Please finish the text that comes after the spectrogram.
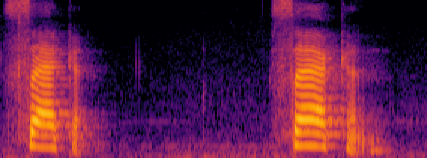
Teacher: the easiest of the ordinal numbers it has two syllables so make sure that you put the primary stress on the beginning of the word second the O in the last part is weak so don't · The O in the last part is weak, so don't pronounce it fully. And it might even help if you just pretend there is no vowel at all in that second syllable.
